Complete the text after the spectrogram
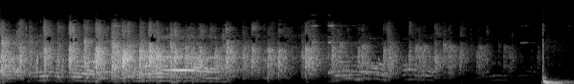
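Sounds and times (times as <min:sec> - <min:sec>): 
people cheering: 0:00.0 - 0:05.2
applause: 0:00.0 - 0:05.4.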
